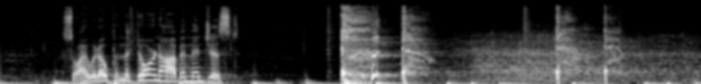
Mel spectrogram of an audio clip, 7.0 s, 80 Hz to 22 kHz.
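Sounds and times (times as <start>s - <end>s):
speech: 0.6s - 2.5s
person coughing: 3.4s - 4.4s, 5.6s - 6.3s
laughter: 4.3s - 7.0s.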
